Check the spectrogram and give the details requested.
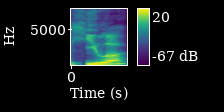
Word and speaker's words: Gila: now the latest is I think it's pronounced hila The Gila the tour of the Gila out in New Mexico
